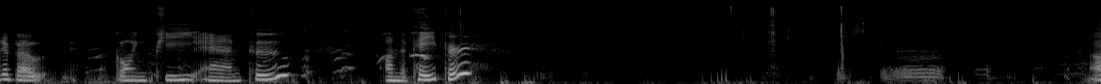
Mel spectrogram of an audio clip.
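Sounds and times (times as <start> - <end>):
puppy crying: 2.8 - 4.6, 8.7 - 11.0
puppies eating clicks: 6.2 - 9.0.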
